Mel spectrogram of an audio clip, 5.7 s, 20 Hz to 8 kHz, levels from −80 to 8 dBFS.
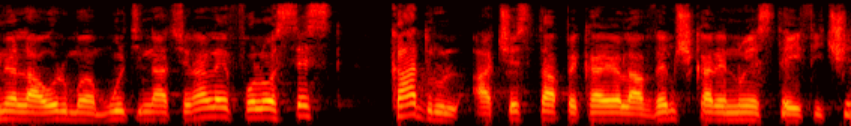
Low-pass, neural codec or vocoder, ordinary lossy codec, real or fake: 7.2 kHz; none; none; real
